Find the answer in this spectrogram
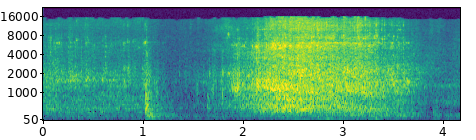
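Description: Vertical sliding classroom blackboard panels being moved: a click about a second in, then a rolling, sliding rumble that swells for about two seconds and dies away.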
